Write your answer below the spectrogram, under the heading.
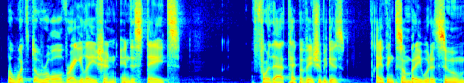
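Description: Here a man is speaking. He has a Spanish accent. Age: 30s. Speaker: podcast host. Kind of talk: interview.

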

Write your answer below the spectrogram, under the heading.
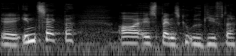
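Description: There is noticeable noise in the background. Over it, a woman speaks fairly slowly. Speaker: voice-over artist and former radio host. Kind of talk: interview. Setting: recorded on location in Bali.

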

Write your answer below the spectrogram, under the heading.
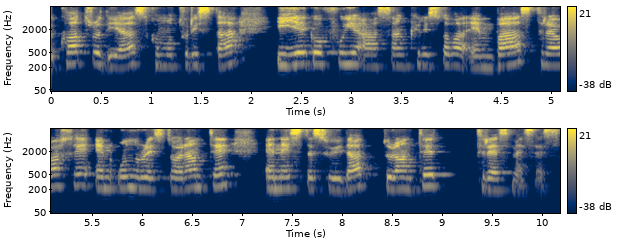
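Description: A woman with a Turkish accent speaks very slowly at a fairly high pitch, her intonation fairly even. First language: Turkish (speaking Spanish). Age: 20s. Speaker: mining engineer. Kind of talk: interview, partly reading a script. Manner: halting, many hesitations.

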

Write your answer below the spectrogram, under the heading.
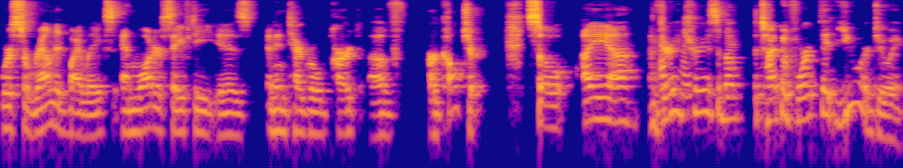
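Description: With a Canadian accent, a man talks at a moderate pace in a fairly high, somewhat breathy voice that swings very widely in pitch. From Canada. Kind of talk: casual chat.

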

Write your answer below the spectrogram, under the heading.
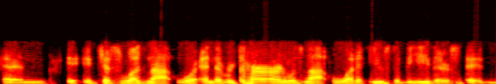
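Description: A man with an American accent, a plain, everyday voice and ordinary pitch variation. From New Jersey. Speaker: car dealership president. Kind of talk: casual interview.

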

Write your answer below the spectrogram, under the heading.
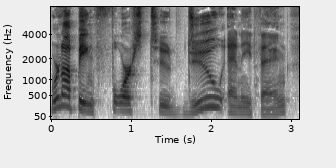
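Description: A man speaks with a bright, sharp tone. The recording is very clean, with a silent background. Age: 40s. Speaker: podcast co-host. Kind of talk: casual chat.

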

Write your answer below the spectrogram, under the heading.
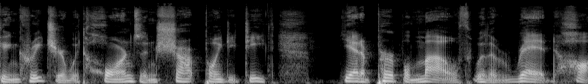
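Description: The reading voice sounds natural. Pitch moves up and down an ordinary amount.

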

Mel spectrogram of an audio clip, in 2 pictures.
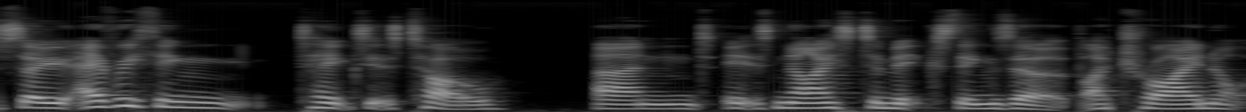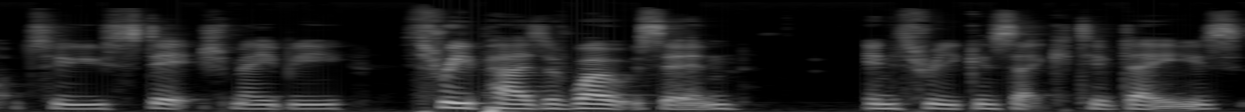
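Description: At a fairly slow pace, a woman talks with a very deep, low pitch and fairly even intonation. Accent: English Midlands. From English Midlands, Leicester. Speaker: bespoke shoemaker. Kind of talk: interview.

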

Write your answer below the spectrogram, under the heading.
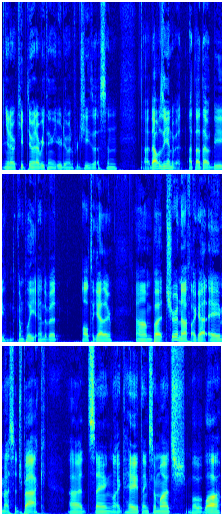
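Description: An unremarkable speaking voice: a man with an American accent, fairly low pitch, fairly even intonation and a moderate pace. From Florida. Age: 20s. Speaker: evangelist. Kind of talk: casual chat.

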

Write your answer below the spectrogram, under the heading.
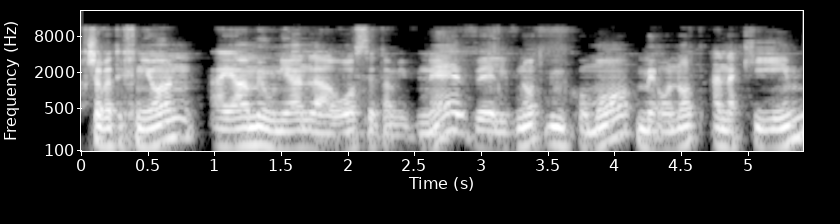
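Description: In an unremarkable speaking voice, a man talks fairly slowly with lively intonation. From Israel, Ness Ziona. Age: 20s. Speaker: architecture student. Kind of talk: interview.

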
